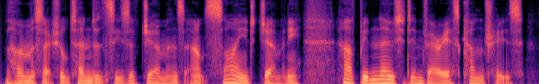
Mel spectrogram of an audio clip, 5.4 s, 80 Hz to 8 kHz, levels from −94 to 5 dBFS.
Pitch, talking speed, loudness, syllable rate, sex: 105 Hz, 145 wpm, -18 LUFS, 5.5 syllables/s, male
